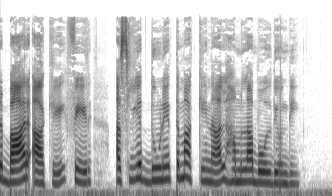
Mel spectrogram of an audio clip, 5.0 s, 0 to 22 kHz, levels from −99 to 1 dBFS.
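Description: A block of digital silence at 4.19 s interrupts this speech clip just after "ਦੂਣੇ ਧਮਾਕੇ ਨਾਲ ਹਮਲਾ". For about 12 ms the signal drops to silence and then resumes, with no fade on either side. The waveform jumps abruptly to silence and back, creating a sharp edge at each boundary. Because the gap is so short, it is heard as a tick or dip rather than an audible hole in the sound.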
